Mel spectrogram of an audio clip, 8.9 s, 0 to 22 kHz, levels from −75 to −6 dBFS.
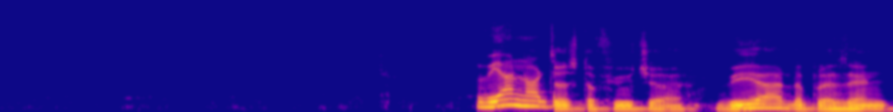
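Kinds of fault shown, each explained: Section at the wrong speed: From 5.54 s, just after "are not", the speech plays at 0.626 times its recorded speed until the end. Pitch and tempo drop together, roughly seven semitones lower. It sounds slow and deep. The likely cause is playback against the wrong clock.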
